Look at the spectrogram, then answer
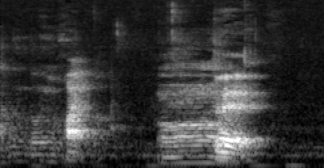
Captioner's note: nonverbal grunt as interjection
